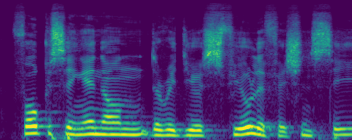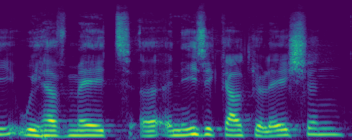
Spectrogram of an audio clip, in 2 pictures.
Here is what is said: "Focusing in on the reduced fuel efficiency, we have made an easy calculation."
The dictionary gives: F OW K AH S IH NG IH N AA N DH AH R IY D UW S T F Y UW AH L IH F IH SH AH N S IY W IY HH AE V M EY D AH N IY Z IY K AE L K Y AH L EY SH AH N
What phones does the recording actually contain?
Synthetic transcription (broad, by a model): F OW K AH S IH NG IH N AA N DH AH R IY D UW S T F Y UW L IH F IH SH AH N S IY W IY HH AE V M EY D AH N IY Z IY K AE L K Y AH L EY SH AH N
